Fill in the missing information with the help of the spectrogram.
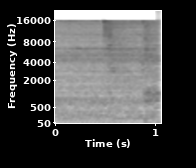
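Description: Steady low motor hum with faint airy hiss and a brief rise in noise near the end, an oxygen concentrator running.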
